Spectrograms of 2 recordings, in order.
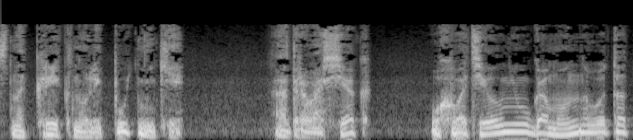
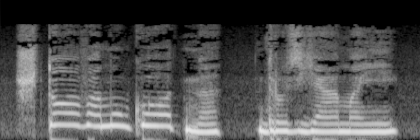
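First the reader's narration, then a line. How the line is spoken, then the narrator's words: Thin high voice. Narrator (Russian): спросила королева Рамина своим тоненьким голоском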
